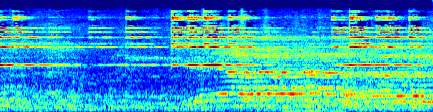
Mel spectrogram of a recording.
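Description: Several voices singing a drawn-out, wavering mourning song, joining in about halfway through, over a steady high ringing tone.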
